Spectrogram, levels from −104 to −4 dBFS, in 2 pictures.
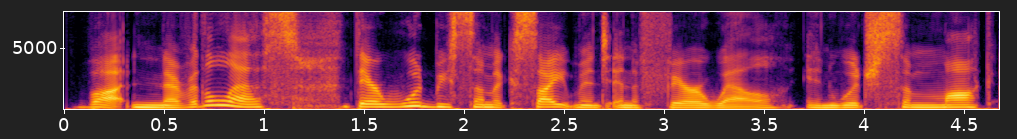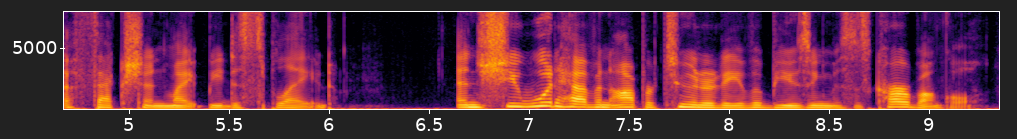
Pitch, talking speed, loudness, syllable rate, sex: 185 Hz, 180 wpm, -18 LUFS, 5.9 syllables/s, female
